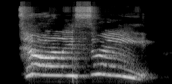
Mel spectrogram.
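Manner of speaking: very high, loud surfer-dude turtle voice. Asked to repeat the phrase, [name] answers, talking like a turtle. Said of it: "You're talking like a turtle".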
